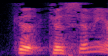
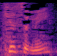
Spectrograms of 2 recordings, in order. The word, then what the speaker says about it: Kissimmee: Man, we went down to Kissimmee, or what is it? I called Kissimmee because it's spelled that way. Don't spell Kissimmee and then tell me it's Kissimmee.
